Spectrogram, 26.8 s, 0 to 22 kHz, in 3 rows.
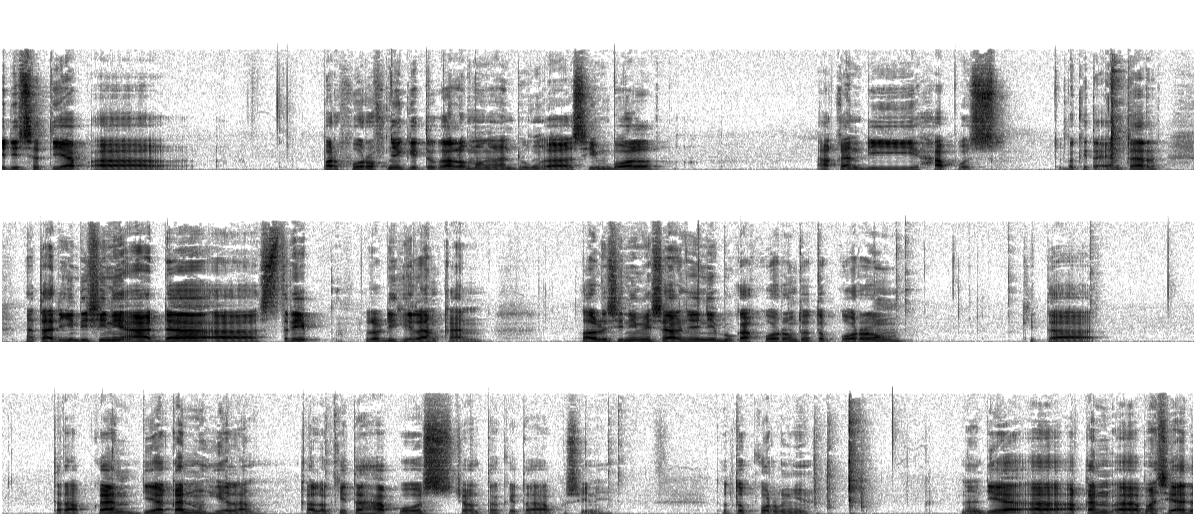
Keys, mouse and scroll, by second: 8.4 Return, 13.4 click, 15.6 click, 16.5 click, 20.3 click, 22.4 click, 24.0 BackSpace, 24.2 Return.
